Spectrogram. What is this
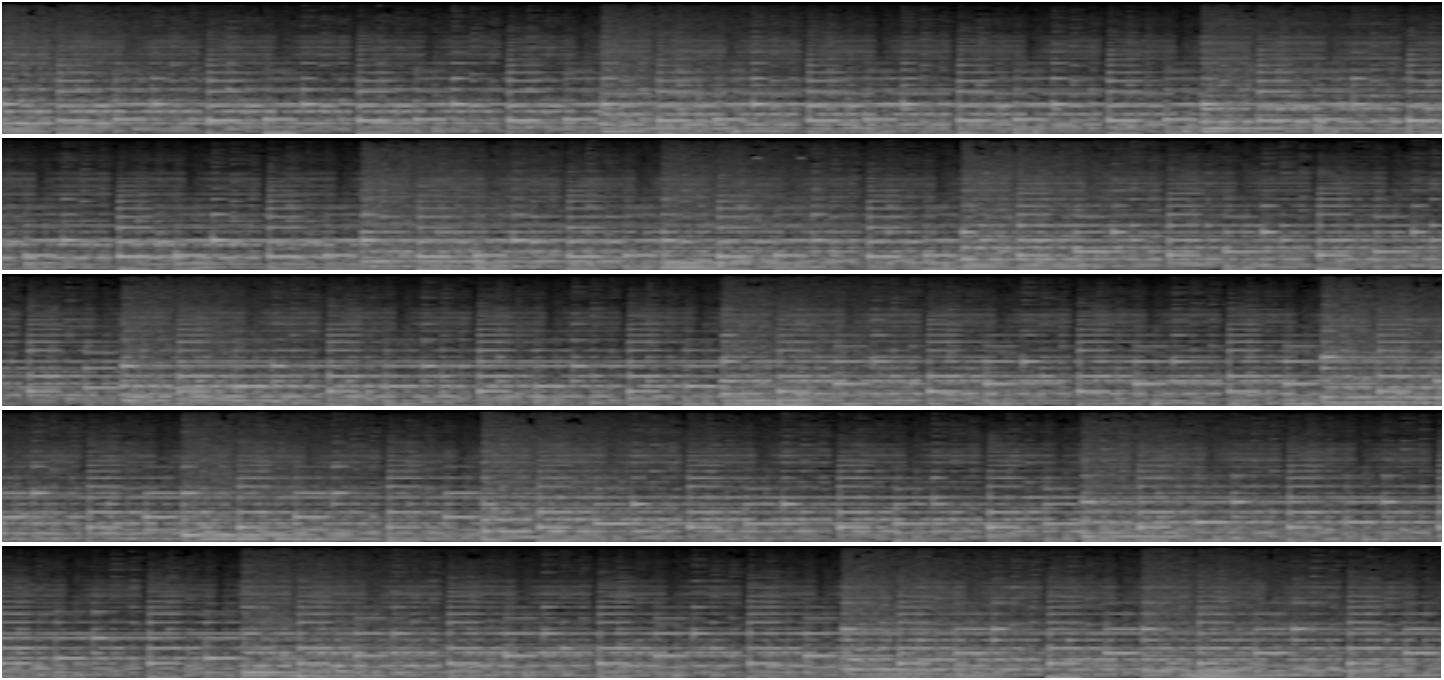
electronic trance leads - loop mode.
ambiance, club, dance, digital, electro, electronic, hardstyle, house, leads, loop, loopmusic, melody, music, sound, soundscape, synth, techno, trance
